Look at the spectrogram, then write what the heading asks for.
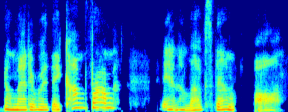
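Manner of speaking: soft tender whisper. Acted. Nana whispers her love for all children. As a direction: let it fall to a whisper.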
